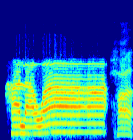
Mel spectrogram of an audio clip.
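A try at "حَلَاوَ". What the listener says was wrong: Salah. Salah. Salah. Panjang pendeknya. Iya salah. Yang ujung itu yang salah. Yang ujung salah. Kata Bu Lilis juga salah.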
